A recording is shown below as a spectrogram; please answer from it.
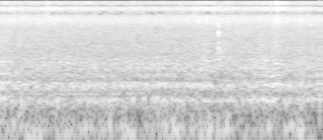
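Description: Honey bees buzz steadily around a hive with low numbers in cool weather, a dense continuous hum with no talking.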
